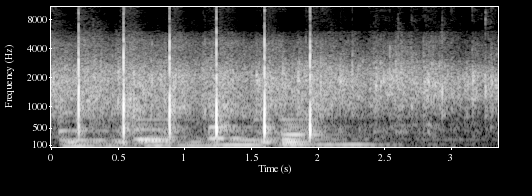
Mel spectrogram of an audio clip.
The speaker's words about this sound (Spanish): Los viejos aplaudan en este momento. Yo aplaudo también.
